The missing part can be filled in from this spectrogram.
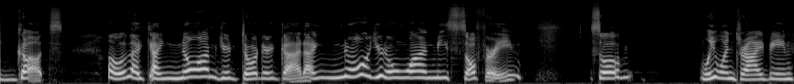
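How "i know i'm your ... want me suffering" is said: tearful, crying, weeping from the gut. Retelling what she said praying to God, re-enacting a tearful plea. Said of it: "that cry came from my stomach".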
